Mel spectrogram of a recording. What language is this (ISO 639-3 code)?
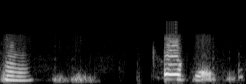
guj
